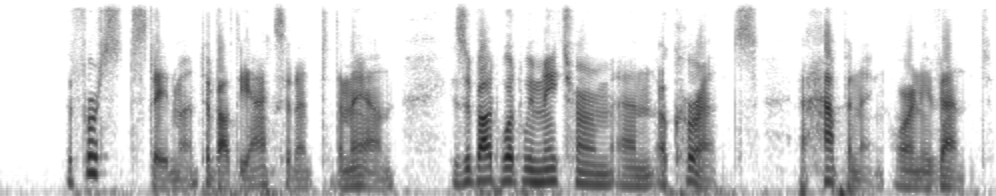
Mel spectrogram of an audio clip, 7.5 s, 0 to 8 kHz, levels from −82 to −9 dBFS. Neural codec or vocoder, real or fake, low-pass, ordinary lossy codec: none; real; 7.2 kHz; Opus, 32 kbps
